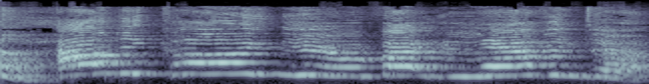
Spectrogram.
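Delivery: a saleswoman from the Bronx calling across the room; Bronx accent. Retold or imitated. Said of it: "She sounds like she's from the Bronx".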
